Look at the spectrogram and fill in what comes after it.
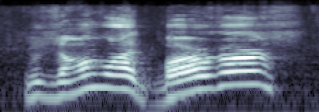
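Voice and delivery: very loud, high speech through a full mouth. Speaker questions the other speaker mid-bite, talking with mouth full. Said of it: "Swallow and say that again".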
